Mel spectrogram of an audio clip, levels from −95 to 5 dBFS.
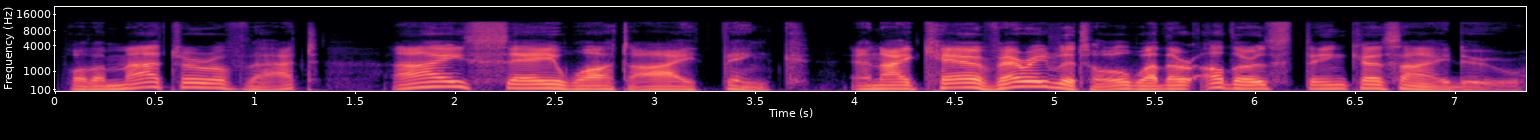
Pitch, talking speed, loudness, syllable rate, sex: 135 Hz, 170 wpm, -20 LUFS, 4.0 syllables/s, male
